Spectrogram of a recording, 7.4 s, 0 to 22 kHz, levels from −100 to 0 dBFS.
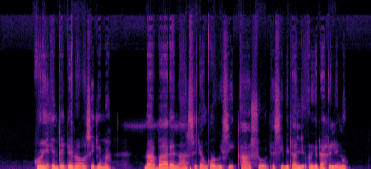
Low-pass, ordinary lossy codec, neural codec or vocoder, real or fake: none; none; codec, 44.1 kHz, 2.6 kbps, SNAC; fake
